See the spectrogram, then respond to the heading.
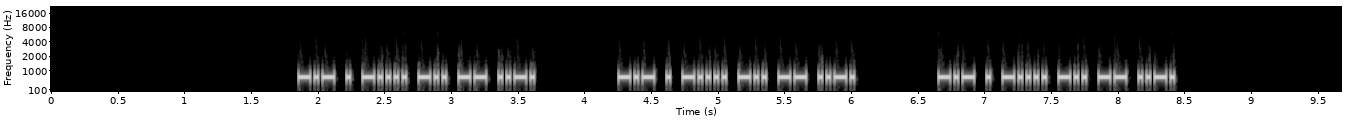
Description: Morse code, heard as a keyed tone, about 37 wpm, 700 Hz. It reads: KE6DMF KE6DMF KE6DMF
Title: USA Call Signs - 6 Characters - Repeated 3x - 40wpm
